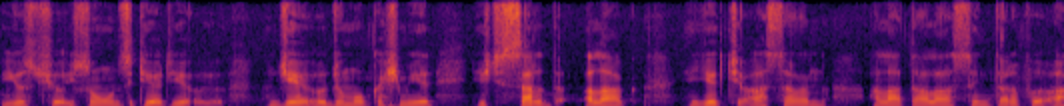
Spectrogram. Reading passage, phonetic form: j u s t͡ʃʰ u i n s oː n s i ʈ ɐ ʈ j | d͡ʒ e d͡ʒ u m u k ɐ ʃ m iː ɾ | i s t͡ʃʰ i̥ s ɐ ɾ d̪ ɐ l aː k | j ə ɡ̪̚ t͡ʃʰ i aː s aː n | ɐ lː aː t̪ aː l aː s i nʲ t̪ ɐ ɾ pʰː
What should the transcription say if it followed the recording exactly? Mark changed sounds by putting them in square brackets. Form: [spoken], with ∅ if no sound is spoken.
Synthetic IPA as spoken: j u s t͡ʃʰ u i [∅] s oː n s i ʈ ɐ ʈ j | d͡ʒ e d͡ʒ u m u k ɐ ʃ m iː ɾ | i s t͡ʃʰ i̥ s ɐ ɾ d̪ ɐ l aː k | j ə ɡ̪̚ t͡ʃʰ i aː s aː n | ɐ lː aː t̪ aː l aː s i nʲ t̪ ɐ ɾ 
